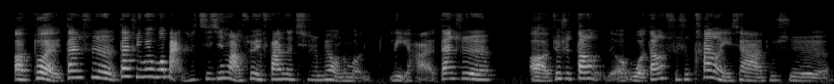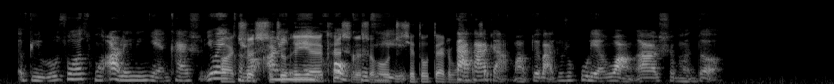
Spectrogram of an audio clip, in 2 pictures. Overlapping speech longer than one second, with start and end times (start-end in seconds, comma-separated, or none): 10.5-12.4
